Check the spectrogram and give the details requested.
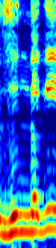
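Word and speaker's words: ज़िंदगी: जिंदगी में बोलना है जैसे जिंदगी है ज के नीचे नुक्ता लगा हुआ है तो नुक्ता के साथ आपको बोलना है इसी प्रकार ध्यान से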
